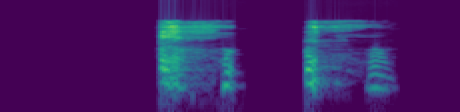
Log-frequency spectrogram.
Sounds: Cough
